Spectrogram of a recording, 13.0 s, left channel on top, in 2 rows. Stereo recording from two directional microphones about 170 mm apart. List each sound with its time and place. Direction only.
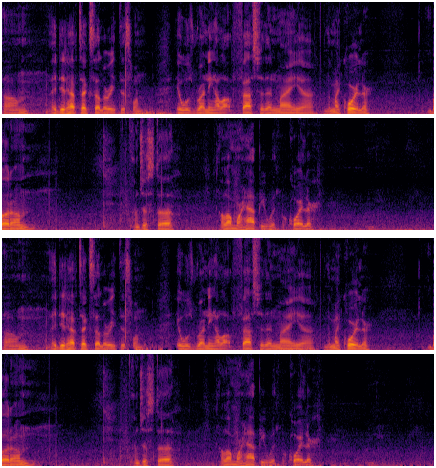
0.2 s speech: 25° right (ahead or behind)
6.7 s speech: 35° right (ahead or behind)
8.0 s a sound: 25° right (ahead or behind)
9.8 s speech: 5° right (ahead or behind)
10.0 s speech: 25° right (ahead or behind)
